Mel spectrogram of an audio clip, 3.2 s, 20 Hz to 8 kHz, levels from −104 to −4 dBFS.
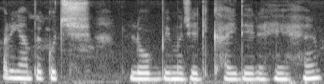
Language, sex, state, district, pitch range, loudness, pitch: Hindi, female, Himachal Pradesh, Shimla, 210-235 Hz, -14 LUFS, 215 Hz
